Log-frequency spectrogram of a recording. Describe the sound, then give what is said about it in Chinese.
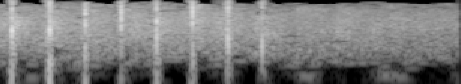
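A group applauds to encourage two vice principals, with about eight sharp, evenly spaced claps standing out over a steady wash of clapping, then the distinct beats fade into a softer, continuous patter. “今日啊唱真好个歌，伫咱下礼拜中间，咱一个掌声，甲因鼓励吼，真感谢因。”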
